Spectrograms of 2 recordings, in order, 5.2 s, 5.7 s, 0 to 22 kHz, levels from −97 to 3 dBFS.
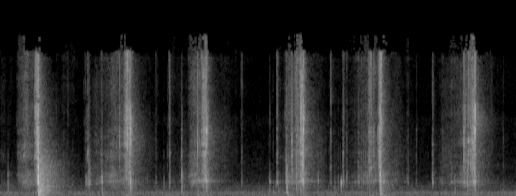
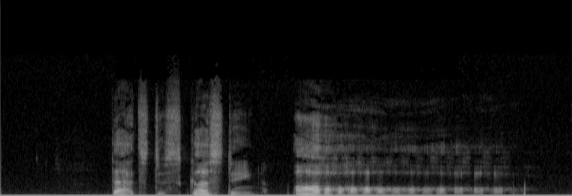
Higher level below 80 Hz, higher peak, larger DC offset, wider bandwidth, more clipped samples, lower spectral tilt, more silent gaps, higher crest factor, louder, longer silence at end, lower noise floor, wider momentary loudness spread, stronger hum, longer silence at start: second, -68 dBFS vs -58 dBFS; first, 0 dBFS vs -20 dBFS; second, under 0.1% vs 2%; first, 18 kHz vs 13.5 kHz; neither; second, 0.5 dB/octave vs -4.5 dB/octave; neither; first, 36 dB vs 22 dB; first, -32 LUFS vs -39 LUFS; second, 0.3 s vs 0.45 s; second, -57 dBFS vs -68 dBFS; about the same, 23 LU vs 21 LU; neither; second, 0.05 s vs 0.7 s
